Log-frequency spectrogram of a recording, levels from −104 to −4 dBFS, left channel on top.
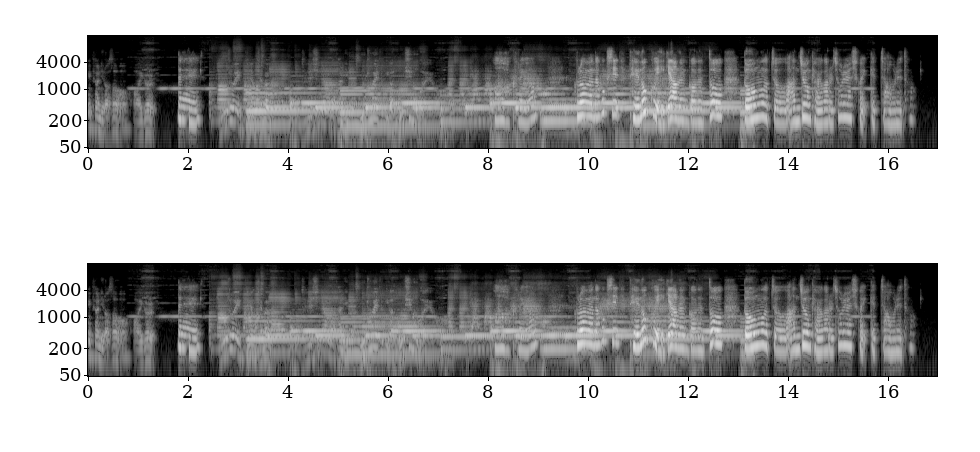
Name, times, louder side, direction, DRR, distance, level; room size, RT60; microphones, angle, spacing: voice 1, 0.0-1.3 2.6-3.7 4.3-7.3 9.4-9.8, equal, 25° right, 1.1 m, -43 dB
sound 1, 0.8-15.7, left 2 dB, 90° right, 1.0 m, -51 dB
voice 2, 1.8-2.3 8.1-9.5 9.7-16.5, equal, 10° left, 0.6 m, -28 dB
sound 2, 2.4-6.8 7.2-12.0, equal, 40° right, 0.8 m, -42 dB
sound 3, 3.1-13.3, left 2 dB, 65° left, 0.6 m, -34 dB
3.3 x 2.1 x 2.2 m
head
